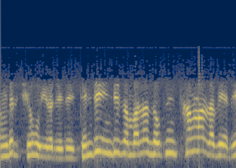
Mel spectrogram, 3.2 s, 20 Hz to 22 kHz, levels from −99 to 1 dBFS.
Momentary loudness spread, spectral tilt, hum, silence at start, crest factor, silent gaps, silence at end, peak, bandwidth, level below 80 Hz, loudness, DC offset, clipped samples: 5 LU; -2 dB/octave; none; 0 s; 14 dB; none; 0 s; 0 dBFS; 6.6 kHz; -64 dBFS; -15 LUFS; under 0.1%; under 0.1%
